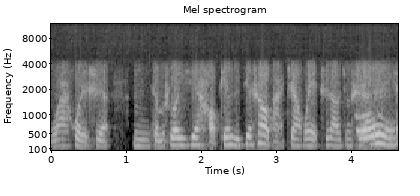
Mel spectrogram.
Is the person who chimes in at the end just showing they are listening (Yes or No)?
Yes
